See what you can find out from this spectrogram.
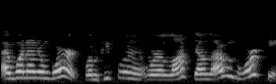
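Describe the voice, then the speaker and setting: An animated woman's voice at a fairly quick pace, with a West Coast US accent. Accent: General American, West Coast. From Los Angeles, California. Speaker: social media commentator. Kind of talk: interview.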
